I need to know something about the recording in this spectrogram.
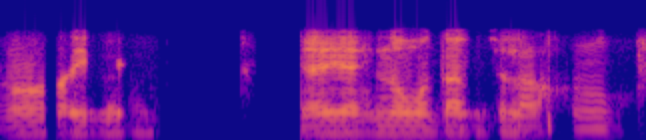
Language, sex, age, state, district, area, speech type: Manipuri, male, 60+, Manipur, Kangpokpi, urban, conversation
